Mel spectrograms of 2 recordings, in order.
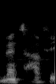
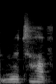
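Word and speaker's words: متحف: Mütahafi, methafi iki türlü okunuyor. Lan dersen mütahaf. Evet. Methaf diye İnsanların genelde yanlış okuduğu bir kelime mütehaf olacak aslında. İster aynısını Arapçadan Arapçaya araştıralım. Burada da hem methaf hem mütehaf demiş.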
